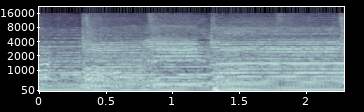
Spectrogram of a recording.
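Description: A southern gospel quartet sings with keyboard and band accompaniment. About a second in, the voices and instruments settle into a long held chord over a steady bass.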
